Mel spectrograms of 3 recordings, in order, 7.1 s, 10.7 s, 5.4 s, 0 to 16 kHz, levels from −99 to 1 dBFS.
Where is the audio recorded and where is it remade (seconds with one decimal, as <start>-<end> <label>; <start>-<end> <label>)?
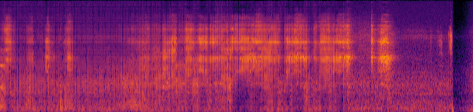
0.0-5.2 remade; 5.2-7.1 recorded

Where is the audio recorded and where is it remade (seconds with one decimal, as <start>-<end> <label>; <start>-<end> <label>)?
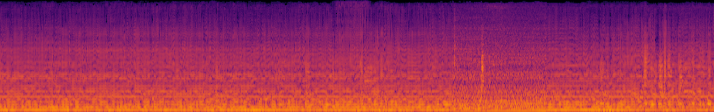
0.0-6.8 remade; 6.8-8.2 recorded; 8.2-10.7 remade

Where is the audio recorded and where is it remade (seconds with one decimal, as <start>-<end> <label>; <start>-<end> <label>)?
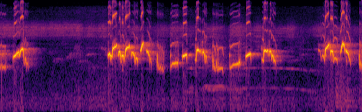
0.0-3.1 remade; 3.1-5.4 recorded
